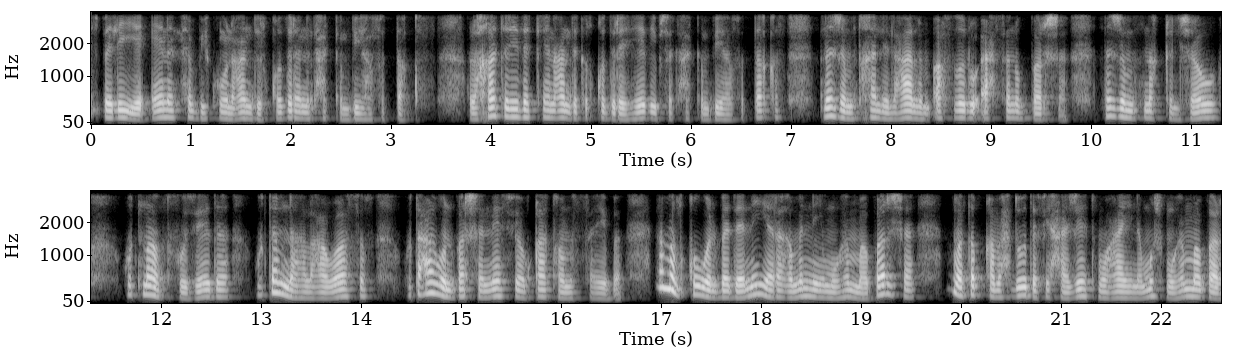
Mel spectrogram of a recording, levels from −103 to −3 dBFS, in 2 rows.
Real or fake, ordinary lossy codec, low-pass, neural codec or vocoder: real; none; 3.6 kHz; none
